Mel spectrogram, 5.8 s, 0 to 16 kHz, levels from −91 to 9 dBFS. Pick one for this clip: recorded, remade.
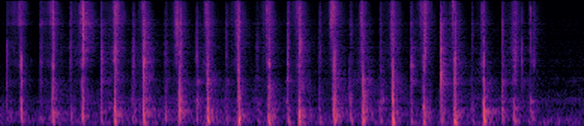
remade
